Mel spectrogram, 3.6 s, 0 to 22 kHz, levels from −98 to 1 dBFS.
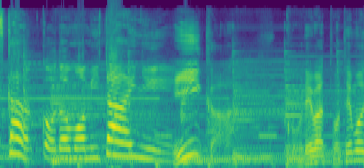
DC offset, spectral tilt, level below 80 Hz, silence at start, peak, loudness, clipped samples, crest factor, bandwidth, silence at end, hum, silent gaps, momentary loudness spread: under 0.1%; -3.5 dB/octave; -46 dBFS; 0 s; 0 dBFS; -12 LUFS; 1%; 12 dB; over 20 kHz; 0 s; none; none; 14 LU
